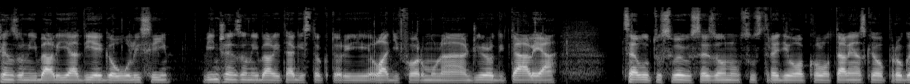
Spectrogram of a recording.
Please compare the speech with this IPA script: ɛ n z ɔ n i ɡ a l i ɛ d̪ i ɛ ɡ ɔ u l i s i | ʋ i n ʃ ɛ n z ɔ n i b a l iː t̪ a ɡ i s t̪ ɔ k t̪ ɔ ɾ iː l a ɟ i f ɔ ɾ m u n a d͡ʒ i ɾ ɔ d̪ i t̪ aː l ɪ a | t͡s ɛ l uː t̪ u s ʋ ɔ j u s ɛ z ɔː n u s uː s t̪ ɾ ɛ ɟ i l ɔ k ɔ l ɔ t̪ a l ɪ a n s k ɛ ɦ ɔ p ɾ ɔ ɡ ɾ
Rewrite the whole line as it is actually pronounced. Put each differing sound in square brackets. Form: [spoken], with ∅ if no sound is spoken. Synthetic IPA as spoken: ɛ n z ɔ n i [b] a l i [a] d̪ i ɛ ɡ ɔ u l i s i | ʋ i n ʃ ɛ n z ɔ n i b a l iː t̪ a ɡ i s t̪ ɔ k t̪ ɔ ɾ iː l a ɟ i f ɔ ɾ m u n a d͡ʒ i ɾ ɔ d̪ i t̪ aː l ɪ a | t͡s ɛ l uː t̪ u s ʋ ɔ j u s ɛ z ɔː n u s uː s t̪ ɾ ɛ ɟ i l ɔ k ɔ l ɔ t̪ a l ɪ a n s k ɛ ɦ ɔ p ɾ ɔ ɡ ɾ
